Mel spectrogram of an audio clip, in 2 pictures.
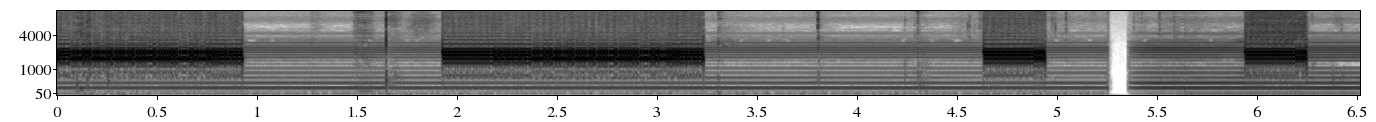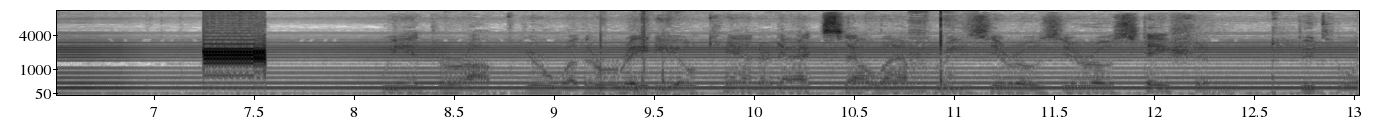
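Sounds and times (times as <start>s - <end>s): harsh buzzing alert blasts: 0.0s - 13.0s
steady low electronic tone: 0.0s - 13.0s.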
